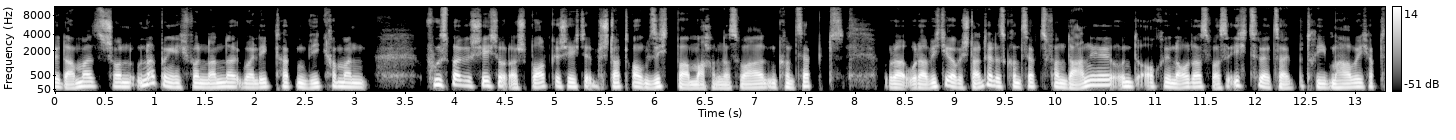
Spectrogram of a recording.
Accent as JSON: {"language": "German", "region": "Berlin", "country": "Germany", "tie": "born or raised there", "said": "Also ich bin tatsächlich aufgewachsen in Mariendorf"}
